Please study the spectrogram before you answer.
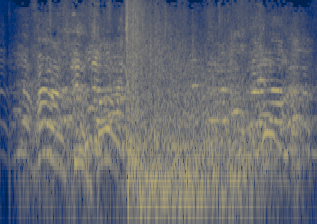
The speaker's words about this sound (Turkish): El Aksa Camii'nde İsrail güvenlik güçleriyle Filistinler arasında çatışma çıktı. İsrail polisi taş ve fişek atan göstericilere ses bombasıyla müdahale etti.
